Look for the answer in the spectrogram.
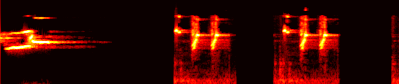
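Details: European goldfinch Malaga-style song for young birds to memorise: a sliding whistled note, then short paired high chirps in brief bursts separated by silent pauses.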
